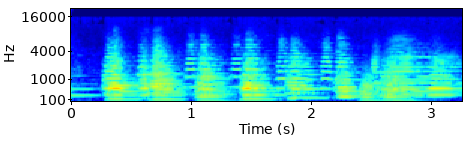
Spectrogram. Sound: none

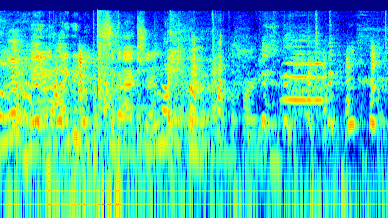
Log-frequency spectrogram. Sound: laughing

